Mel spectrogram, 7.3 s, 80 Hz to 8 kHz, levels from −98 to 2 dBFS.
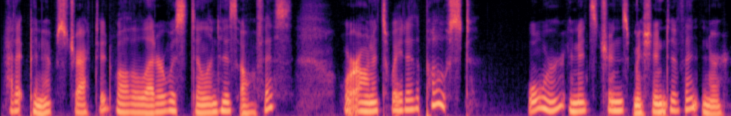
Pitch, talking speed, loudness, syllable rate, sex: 175 Hz, 190 wpm, -19 LUFS, 5.6 syllables/s, female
